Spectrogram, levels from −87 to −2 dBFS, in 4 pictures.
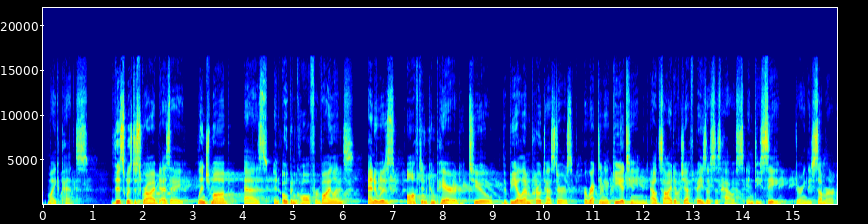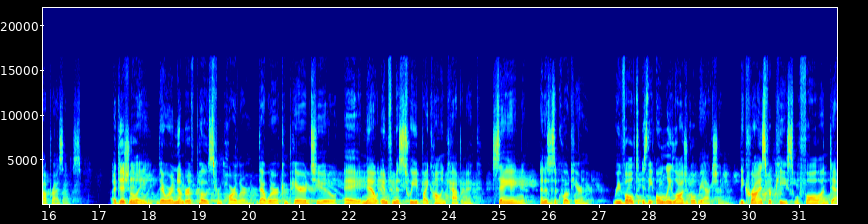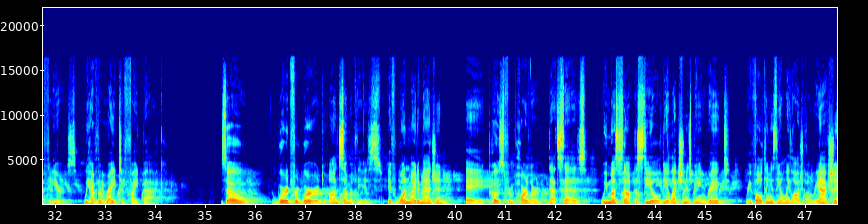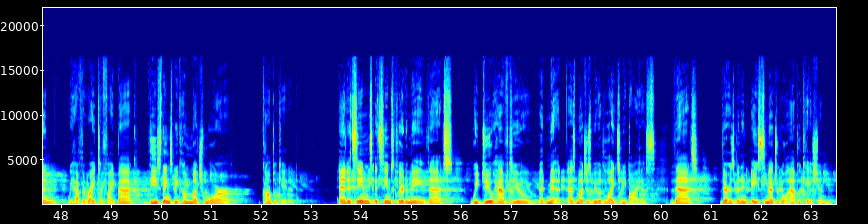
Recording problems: echo of what is said; noticeable; throughout; 200 ms later, 15 dB below the speech

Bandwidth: 16.5 kHz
